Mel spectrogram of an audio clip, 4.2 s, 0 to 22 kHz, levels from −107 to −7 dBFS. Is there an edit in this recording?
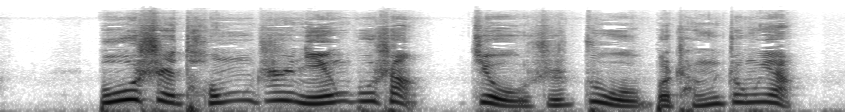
yes; 1 cut; at 2.2 s

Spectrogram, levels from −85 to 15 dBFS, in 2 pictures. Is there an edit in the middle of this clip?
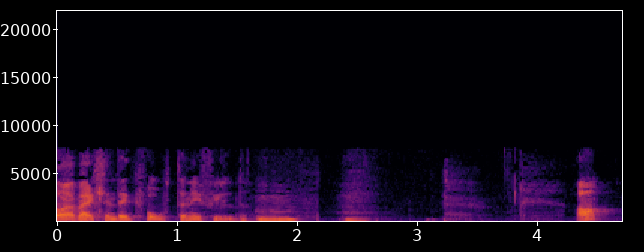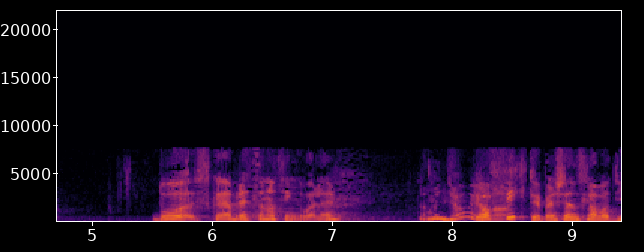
no; 0 cuts

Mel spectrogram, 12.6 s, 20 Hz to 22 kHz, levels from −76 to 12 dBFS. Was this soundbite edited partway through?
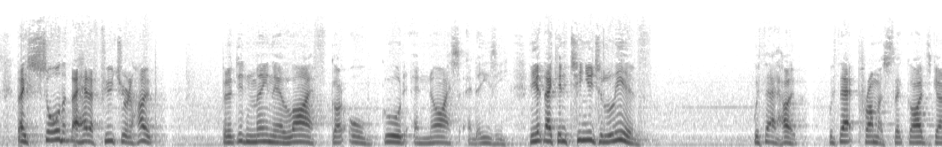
no; 0 cuts

